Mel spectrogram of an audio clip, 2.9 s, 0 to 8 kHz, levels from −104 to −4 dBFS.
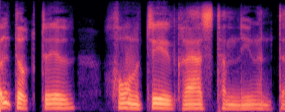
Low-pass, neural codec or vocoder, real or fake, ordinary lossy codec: none; codec, 16 kHz, 1 kbps, FunCodec, trained on LibriTTS, 50 frames a second; fake; none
